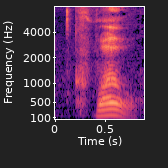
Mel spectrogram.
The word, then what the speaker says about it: Quo: Quo. Yeah, like Q-U-O, yes. Like quotation marks.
